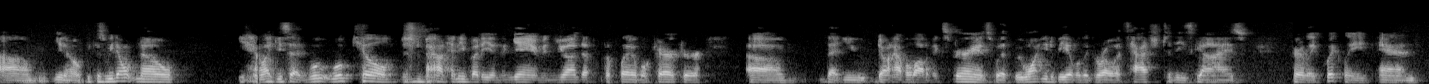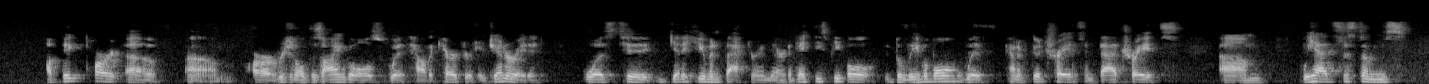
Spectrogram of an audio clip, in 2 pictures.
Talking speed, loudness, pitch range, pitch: 195 wpm, -20 LUFS, 105-125 Hz, 115 Hz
